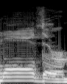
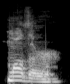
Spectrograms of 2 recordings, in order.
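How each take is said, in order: First: "mother" shown as the mistaken version, slowly; wrong pronunciation. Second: "mother" with a short uh, lower; correct pronunciation. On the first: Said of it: "مش بنقول mother". (النطق الغلط لكلمة mother) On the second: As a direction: give the right "mother". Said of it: "بنقول mother". (النطق الصح لكلمة mother) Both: Shown as a demonstration.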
